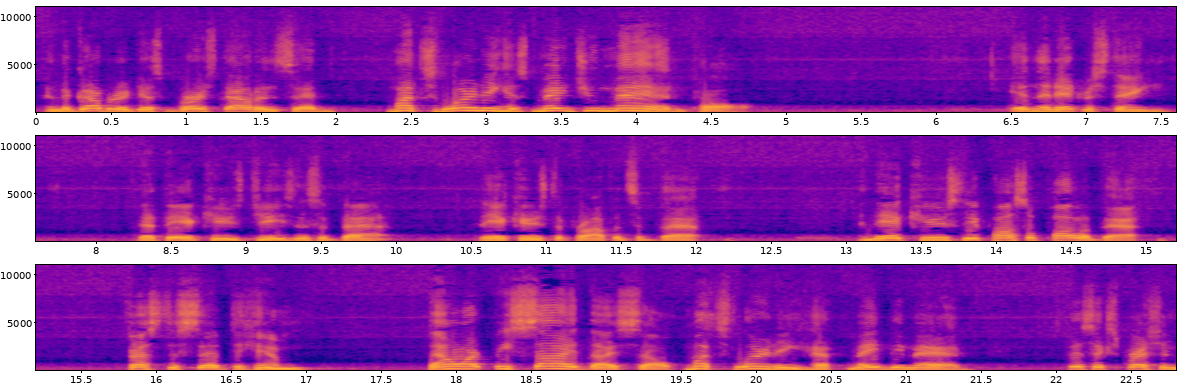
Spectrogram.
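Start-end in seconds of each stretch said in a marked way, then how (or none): 2.3-4.8 outburst. Acted. Festus bursts out in accusation. 17.8-21.4 accusing exclamation. Acted. Festus accuses Paul, quoted KJV.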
